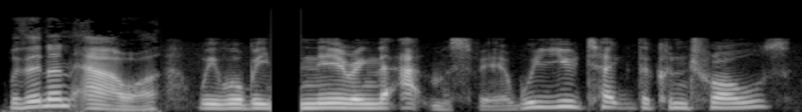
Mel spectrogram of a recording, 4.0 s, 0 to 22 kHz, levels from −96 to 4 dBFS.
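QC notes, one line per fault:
0.80–4.01 s: input likely switched to a poorer device. From 0.80 s the speech turns duller, with a faint new noise floor roughly 45 dB below the signal. There is no gap at the change and no obvious level shift, consistent with a narrower-band microphone path taking over.
1.35–1.51 s: playback stall. The speech cuts to silence for 153 ms in mid-flow. A sudden hole of this kind is what the output produces when it is starved of data, likely a player underrun or a briefly blocked audio thread.
1.51–2.53 s: time-compressed catch-up. Immediately after the stall the speech runs about 1.15 times faster for roughly a second, at normal pitch. Short slices are being dropped and cross-faded so the player can clear the backlog from the stall.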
